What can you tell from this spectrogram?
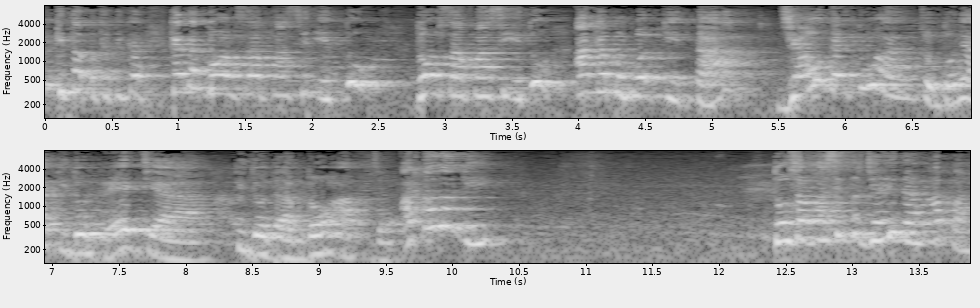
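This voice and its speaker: A male pastor giving a lively, joking sermon full of rhetorical questions. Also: very high voice, heavy reverb, far from the mic, slight background noise. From Indonesia.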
